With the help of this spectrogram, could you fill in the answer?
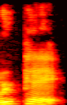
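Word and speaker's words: Wolpe: 알려져 있죠 어 이제 이름이 이제 조셉 울페 있데 저는 이제 이렇게 발음을 하는데 뭐 조셉 월프라고 워프라는 발음을 하는게 맞는 것 같기도 해요 뭐 사실 이제 영어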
